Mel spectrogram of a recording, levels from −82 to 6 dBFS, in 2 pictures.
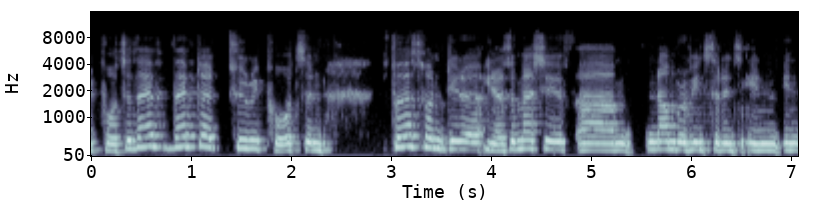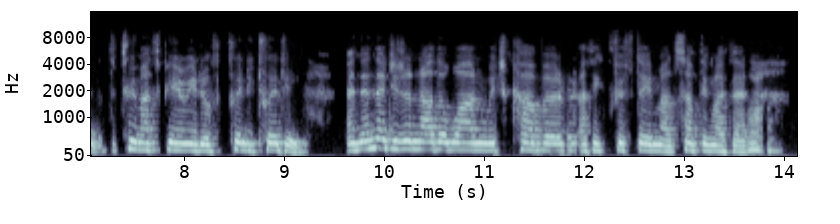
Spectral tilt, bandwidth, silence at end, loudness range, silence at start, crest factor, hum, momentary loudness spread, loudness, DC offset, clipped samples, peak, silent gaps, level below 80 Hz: -6.5 dB/octave; 8.8 kHz; 0.15 s; 1 LU; 0 s; 12 dB; none; 4 LU; -15 LUFS; 0.2%; under 0.1%; -2 dBFS; none; -56 dBFS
